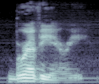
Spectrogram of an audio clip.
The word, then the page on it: breviary: American English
